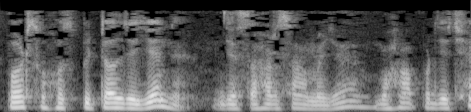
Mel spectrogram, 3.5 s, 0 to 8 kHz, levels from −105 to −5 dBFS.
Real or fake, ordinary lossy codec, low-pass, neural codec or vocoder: real; MP3, 24 kbps; 7.2 kHz; none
